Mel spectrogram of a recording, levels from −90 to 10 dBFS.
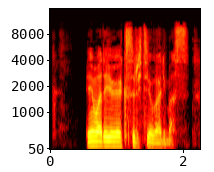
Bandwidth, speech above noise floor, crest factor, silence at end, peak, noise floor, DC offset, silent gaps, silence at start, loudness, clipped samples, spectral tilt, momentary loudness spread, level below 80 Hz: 11 kHz; 39 dB; 16 dB; 0.2 s; 0 dBFS; -54 dBFS; under 0.1%; none; 0.55 s; -15 LUFS; under 0.1%; -4.5 dB/octave; 13 LU; -58 dBFS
